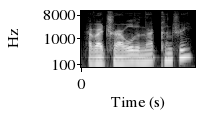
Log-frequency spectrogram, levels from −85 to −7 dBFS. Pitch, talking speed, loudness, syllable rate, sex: 125 Hz, 250 wpm, -19 LUFS, 7.3 syllables/s, male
